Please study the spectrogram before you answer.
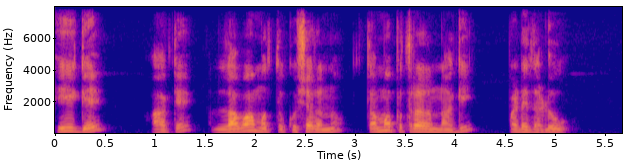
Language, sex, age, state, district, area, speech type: Kannada, male, 18-30, Karnataka, Kolar, rural, read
